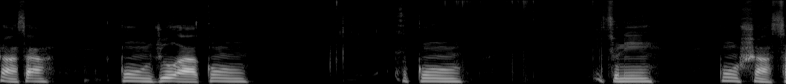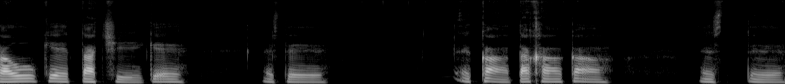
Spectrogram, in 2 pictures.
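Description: No technical faults can be heard anywhere in the recording.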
